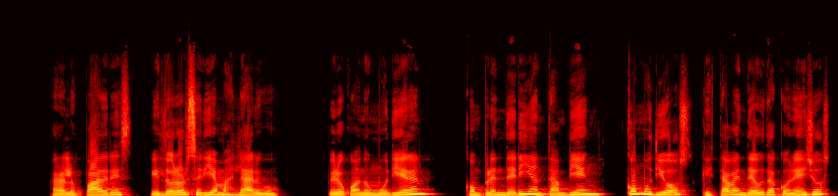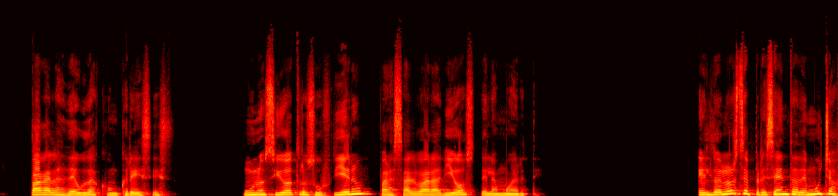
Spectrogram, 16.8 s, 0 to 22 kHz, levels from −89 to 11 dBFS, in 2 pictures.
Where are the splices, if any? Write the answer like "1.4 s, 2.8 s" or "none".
none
